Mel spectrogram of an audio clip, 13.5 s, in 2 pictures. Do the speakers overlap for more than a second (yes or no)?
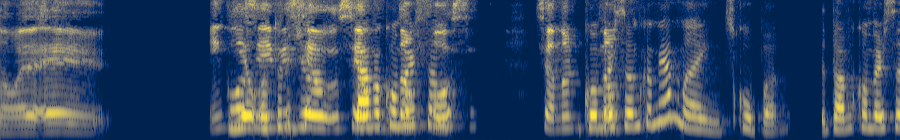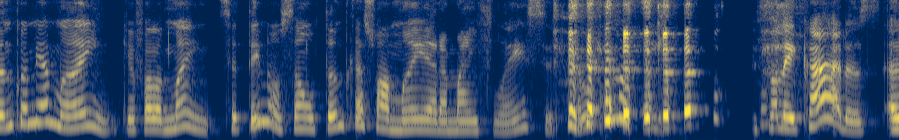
yes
